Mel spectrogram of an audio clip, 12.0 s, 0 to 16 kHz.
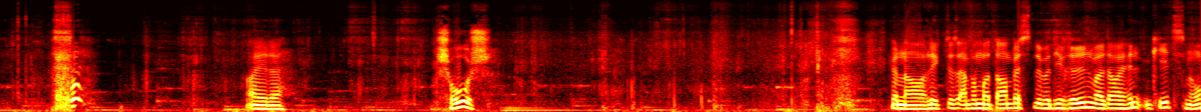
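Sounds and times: footsteps on dry grass: 0.0 - 12.0.

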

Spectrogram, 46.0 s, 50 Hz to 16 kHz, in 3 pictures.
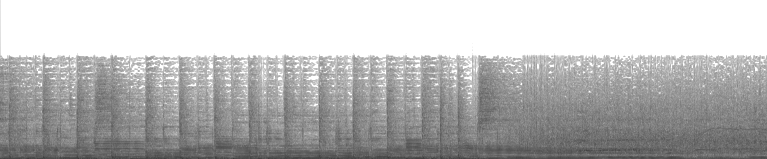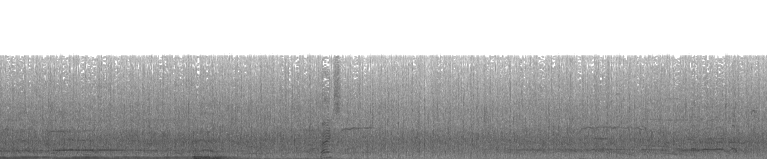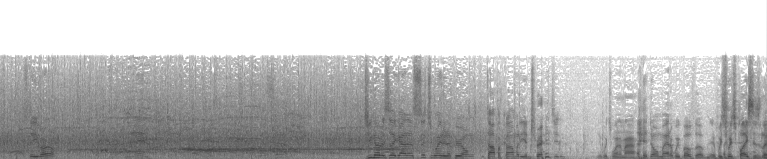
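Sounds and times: country-rock band playing: 0.0 - 21.1
audience applauding and cheering: 0.0 - 41.9
whistles from audience: 11.7 - 17.9, 21.9 - 23.0, 26.8 - 30.6.

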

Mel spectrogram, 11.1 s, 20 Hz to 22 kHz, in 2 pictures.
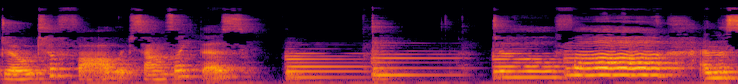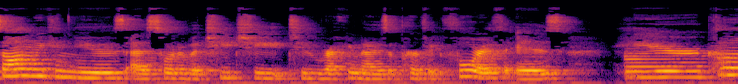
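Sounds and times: electronic keyboard note: 2.1 - 4.5
woman singing: 3.7 - 6.0, 10.2 - 11.0.

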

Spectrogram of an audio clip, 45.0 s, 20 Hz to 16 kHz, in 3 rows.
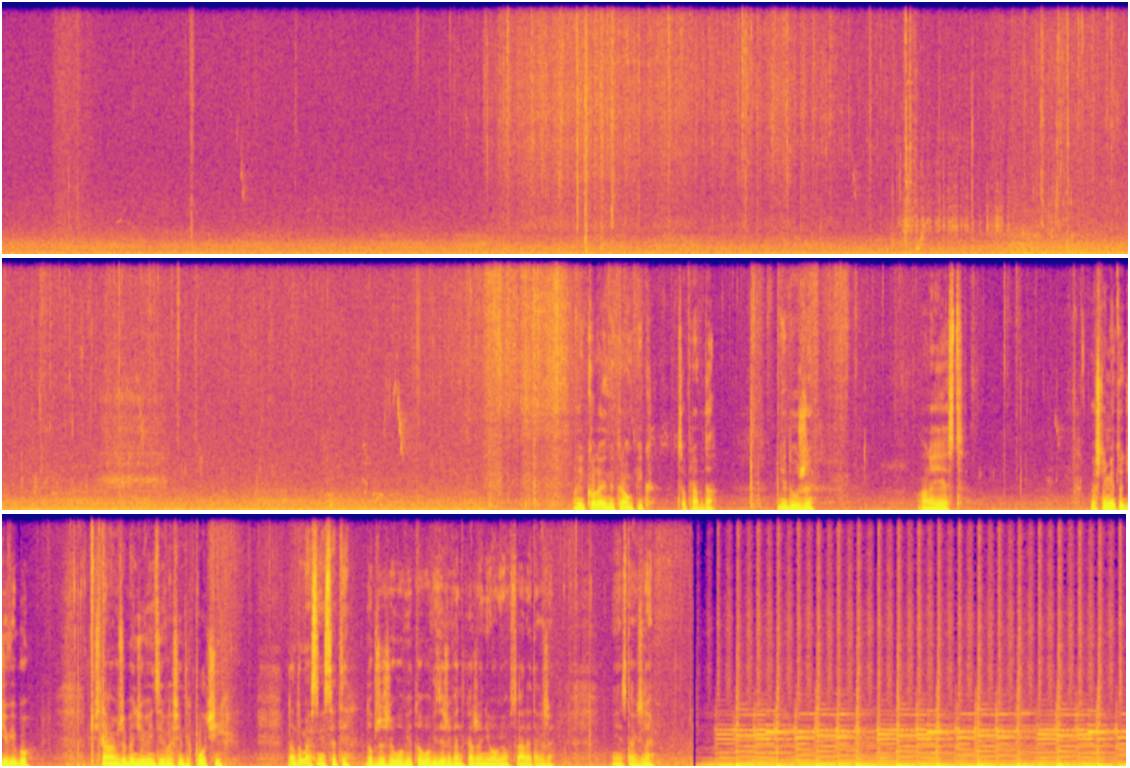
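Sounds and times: faint bird calls: 15.3 - 17.8, 18.8 - 20.6.

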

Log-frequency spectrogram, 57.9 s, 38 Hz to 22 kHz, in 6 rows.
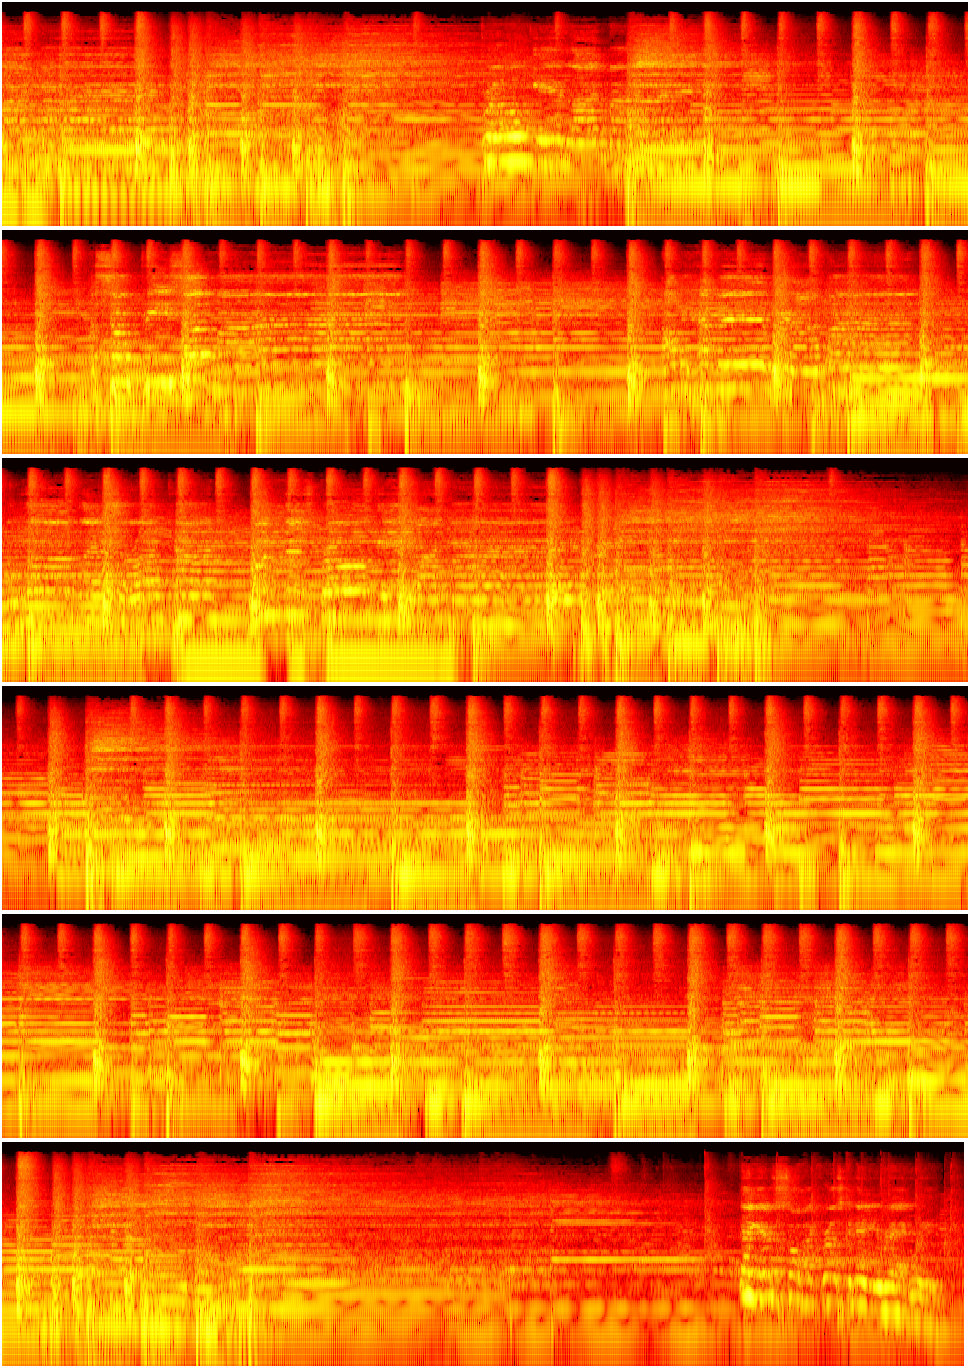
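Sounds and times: drum kit steady beat: 0.0 - 57.9
electric bass: 0.0 - 57.9
electric guitars: 0.0 - 57.9.

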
